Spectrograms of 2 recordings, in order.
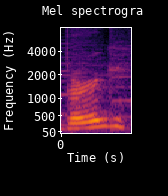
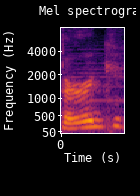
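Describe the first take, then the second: First: The name ends with a hard g sound. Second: The name ends with a hard g sound.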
